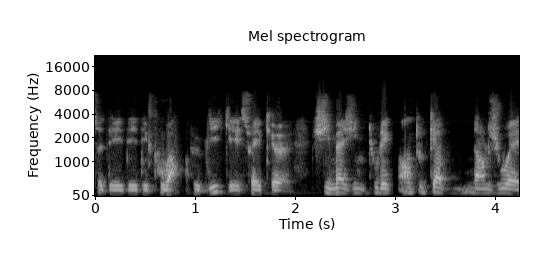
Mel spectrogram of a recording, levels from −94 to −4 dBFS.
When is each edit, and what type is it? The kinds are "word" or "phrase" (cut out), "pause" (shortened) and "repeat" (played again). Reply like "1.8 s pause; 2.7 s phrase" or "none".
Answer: 1.3 s word; 1.7 s word; 3.0 s word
